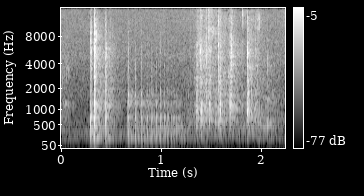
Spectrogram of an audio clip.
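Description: A hand rummaging among small items in a leather cosmetic pouch: a knock, a quick run of small rattling clicks, then a few more clicks as a plastic pen is pulled out.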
